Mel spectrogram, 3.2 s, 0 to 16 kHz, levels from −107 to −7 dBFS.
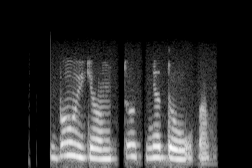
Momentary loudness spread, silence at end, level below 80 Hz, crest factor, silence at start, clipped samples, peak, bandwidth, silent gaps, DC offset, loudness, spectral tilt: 13 LU; 0.55 s; -66 dBFS; 16 dB; 0.65 s; under 0.1%; -4 dBFS; 4.2 kHz; 1.49-1.55 s; under 0.1%; -20 LUFS; -12 dB/octave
